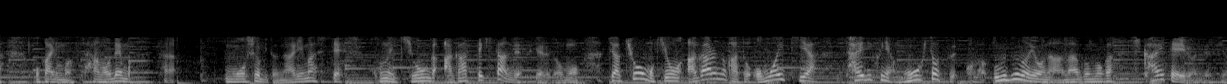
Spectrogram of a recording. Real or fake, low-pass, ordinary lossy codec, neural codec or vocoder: real; 3.6 kHz; MP3, 24 kbps; none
